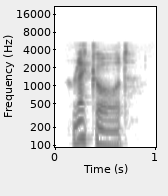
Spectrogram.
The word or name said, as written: record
